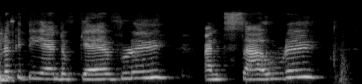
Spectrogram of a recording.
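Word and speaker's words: geimhreadh: If you look at the end of gevru and sauru, ADH is pronounced like a U fada.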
